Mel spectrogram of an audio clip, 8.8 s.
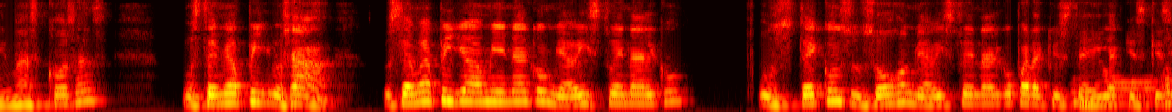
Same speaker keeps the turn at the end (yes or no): no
